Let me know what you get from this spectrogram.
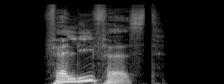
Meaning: second-person singular subjunctive II of verlaufen
- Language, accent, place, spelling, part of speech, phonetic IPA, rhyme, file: German, Germany, Berlin, verliefest, verb, [fɛɐ̯ˈliːfəst], -iːfəst, De-verliefest.ogg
